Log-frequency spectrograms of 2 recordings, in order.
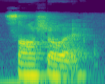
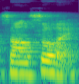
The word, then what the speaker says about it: Sans Soleil: And Sans Soleil. No. Sans Soleil. There you go. Sometimes I think I'm only here to correct your French pronunciation.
